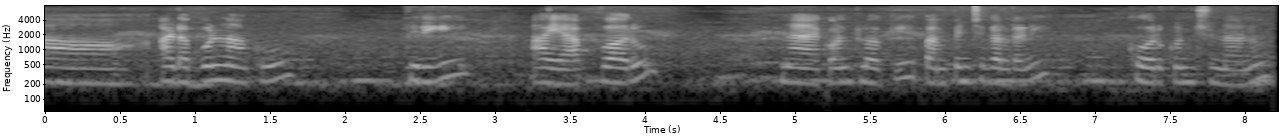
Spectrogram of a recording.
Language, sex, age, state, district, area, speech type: Telugu, female, 45-60, Andhra Pradesh, Vizianagaram, rural, spontaneous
